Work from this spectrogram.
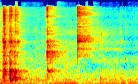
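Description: Tomato paste and a bay leaf dropped into a pot for homemade ketchup, three light metallic clinks of a utensil against the pot, close and quiet.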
